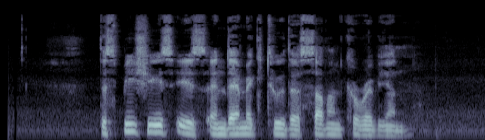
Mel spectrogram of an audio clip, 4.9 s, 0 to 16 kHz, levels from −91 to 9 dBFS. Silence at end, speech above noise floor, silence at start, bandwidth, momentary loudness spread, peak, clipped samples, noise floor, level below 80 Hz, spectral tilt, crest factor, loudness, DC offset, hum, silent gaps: 0.8 s; 34 dB; 1 s; 11.5 kHz; 9 LU; -4 dBFS; under 0.1%; -57 dBFS; -54 dBFS; -4.5 dB/octave; 22 dB; -23 LUFS; under 0.1%; none; none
